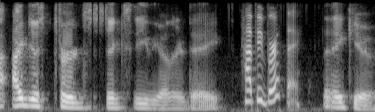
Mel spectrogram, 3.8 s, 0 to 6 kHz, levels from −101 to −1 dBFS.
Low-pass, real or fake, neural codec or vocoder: 5.4 kHz; real; none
